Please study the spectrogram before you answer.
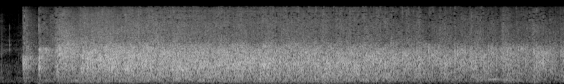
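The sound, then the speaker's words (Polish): Loud applause from a studio audience, starting abruptly after a brief quiet moment and then holding dense and steady for several seconds. “Proszę o brawa.”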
